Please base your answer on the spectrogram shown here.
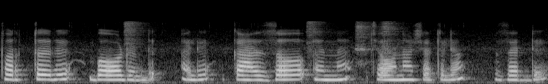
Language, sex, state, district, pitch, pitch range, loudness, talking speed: Malayalam, female, Kerala, Kasaragod, 220 Hz, 210-230 Hz, -18 LUFS, 100 wpm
